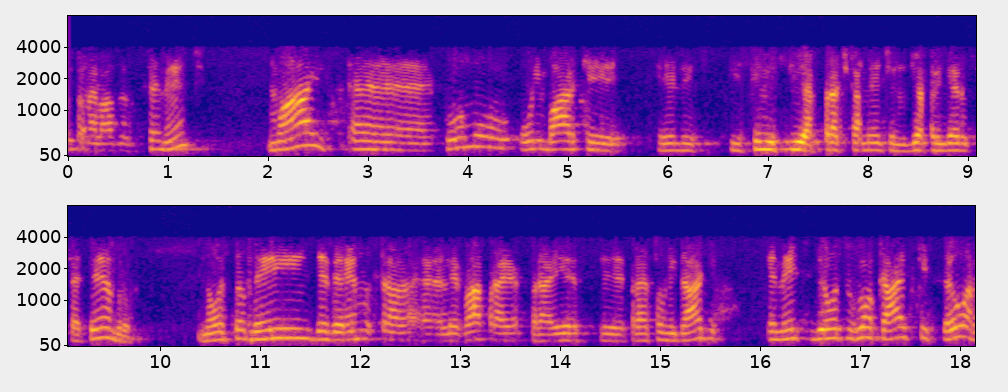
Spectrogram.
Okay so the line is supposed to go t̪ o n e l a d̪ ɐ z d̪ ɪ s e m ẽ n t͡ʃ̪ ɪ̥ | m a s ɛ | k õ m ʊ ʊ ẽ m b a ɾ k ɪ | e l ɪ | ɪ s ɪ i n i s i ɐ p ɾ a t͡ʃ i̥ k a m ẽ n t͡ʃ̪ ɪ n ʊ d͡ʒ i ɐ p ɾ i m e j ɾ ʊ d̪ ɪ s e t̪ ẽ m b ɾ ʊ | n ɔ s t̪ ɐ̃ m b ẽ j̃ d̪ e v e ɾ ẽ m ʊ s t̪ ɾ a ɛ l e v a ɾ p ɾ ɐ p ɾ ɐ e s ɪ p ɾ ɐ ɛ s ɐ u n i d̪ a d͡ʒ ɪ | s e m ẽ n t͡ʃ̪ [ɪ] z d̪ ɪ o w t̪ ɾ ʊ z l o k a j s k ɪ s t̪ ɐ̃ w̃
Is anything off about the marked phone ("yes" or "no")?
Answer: no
